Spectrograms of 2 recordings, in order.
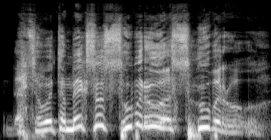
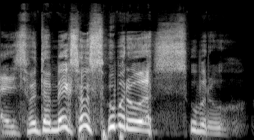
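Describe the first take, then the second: First: Loud, high car commercial voice; Subaru ad voice. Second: Anime-style car ad line. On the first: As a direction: boom it like a car ad. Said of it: "I'm gonna do my Subaru thing". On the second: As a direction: squeal it like an anime character. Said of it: "You sound like an anime". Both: Pretend.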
